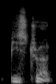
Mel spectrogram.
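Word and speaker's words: bistrot: the restaurant or the spelt with a t on the end b-i-s-t-r-o-t yes b-stroke that's how it is in french and i think we dropped the t very good i think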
